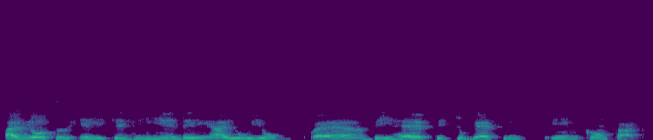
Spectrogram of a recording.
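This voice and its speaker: Woman, guest speaker on a tinny phone-like call line, unhurried and searching for English words. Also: on the low side, little pitch movement, creaky. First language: Portuguese. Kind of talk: online conference talk. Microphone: video call.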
